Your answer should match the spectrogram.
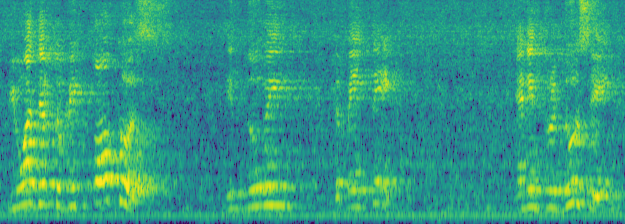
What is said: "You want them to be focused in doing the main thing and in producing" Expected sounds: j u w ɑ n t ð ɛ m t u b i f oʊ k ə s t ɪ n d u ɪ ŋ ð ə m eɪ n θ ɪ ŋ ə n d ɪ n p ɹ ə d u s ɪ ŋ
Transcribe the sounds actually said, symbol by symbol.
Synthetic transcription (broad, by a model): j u w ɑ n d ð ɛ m t u b i f oʊ k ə s ɪ n d u ɪ ŋ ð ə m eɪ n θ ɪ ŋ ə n ɪ n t ɹ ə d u s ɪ ŋ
